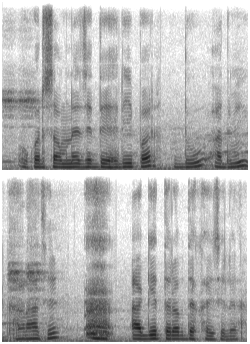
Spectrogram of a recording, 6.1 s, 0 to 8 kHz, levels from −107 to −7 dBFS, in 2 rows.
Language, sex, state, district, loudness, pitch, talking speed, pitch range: Angika, male, Bihar, Araria, -29 LUFS, 170 Hz, 135 wpm, 160-180 Hz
